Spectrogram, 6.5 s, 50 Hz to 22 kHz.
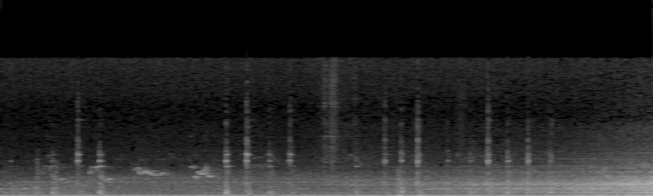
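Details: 1997 Toyota 4Runner at 0–5 mph: faint, uneven light taps from the middle area near the transfer case as the driveshaft starts turning; fixed by replacing the propeller shaft and tightening a loose transfer case bearing nut.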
